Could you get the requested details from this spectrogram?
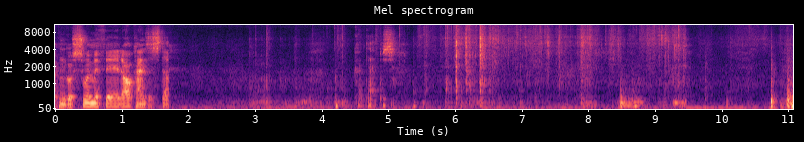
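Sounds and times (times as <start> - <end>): plastic wrapping crinkling: 5.1 - 9.6.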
